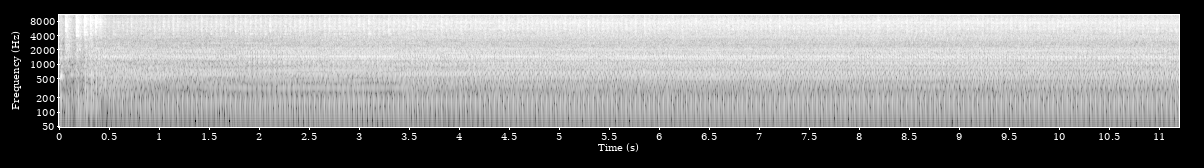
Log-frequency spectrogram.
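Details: 2011 John Deere D110 mower, engine reassembled from boxed parts, restarted off choke, throttle cable not hooked up, expected to smoke: steady even single-cylinder thump at constant speed, no knocks or misses; runs good.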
